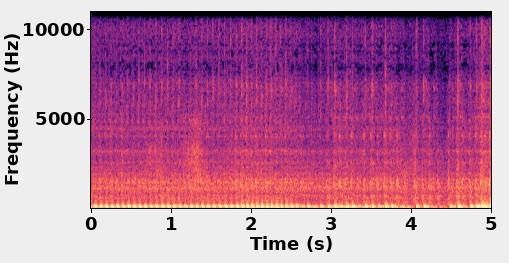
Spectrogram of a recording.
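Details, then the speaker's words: Hero Passion Pro after a full engine rebuild, kick-started on choke, then choke off. Even, quick putt-putt single-cylinder idle at a steady rhythm, no knocking or rattles; engine sounds clean and healthy. "Sound వినండి ఒకసారియతే clear గా sound ఎట్లా వస్తుందో చూడండి ఒకసారి అయితే engine sound మంచిగా వస్తుందన్నమాట."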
